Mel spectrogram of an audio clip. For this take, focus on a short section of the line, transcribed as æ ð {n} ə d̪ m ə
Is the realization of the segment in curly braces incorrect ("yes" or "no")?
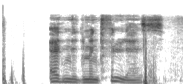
no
